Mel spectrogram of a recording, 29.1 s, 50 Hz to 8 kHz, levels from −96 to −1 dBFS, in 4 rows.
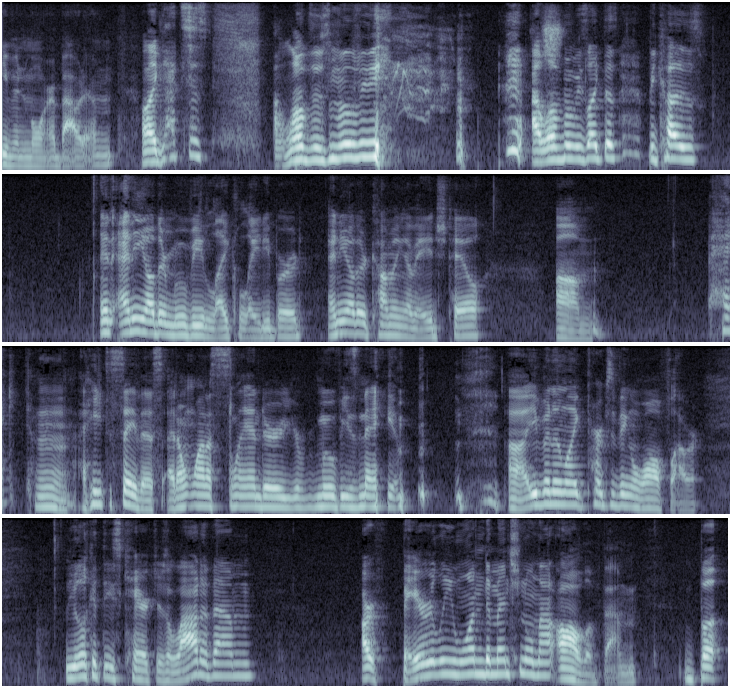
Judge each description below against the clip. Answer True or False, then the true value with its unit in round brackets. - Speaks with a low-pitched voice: False (145 Hz)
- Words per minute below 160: True (145 wpm)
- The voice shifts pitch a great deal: True (5.8 semitones)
